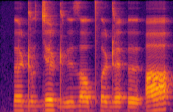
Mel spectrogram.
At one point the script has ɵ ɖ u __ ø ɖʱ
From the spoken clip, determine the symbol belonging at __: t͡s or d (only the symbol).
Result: d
